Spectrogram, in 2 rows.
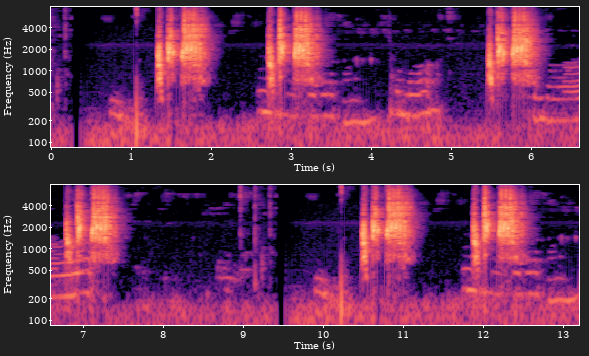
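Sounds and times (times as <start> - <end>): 
quail calling in rasping triple phrases: 1.3 - 3.6, 5.5 - 7.6, 10.5 - 11.2, 11.8 - 12.8.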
